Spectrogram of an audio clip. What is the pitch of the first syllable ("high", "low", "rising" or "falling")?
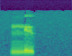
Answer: low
